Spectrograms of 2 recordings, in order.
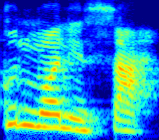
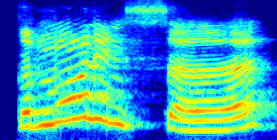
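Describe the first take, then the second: First: The pitch falls at the end. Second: The pitch rises at the end. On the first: The speaker calls it wrong. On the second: The speaker calls it right. "you should also use a rising intonation"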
